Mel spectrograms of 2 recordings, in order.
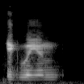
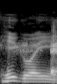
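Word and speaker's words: Higuaín: Columbus has Kai Kamara with 24 goals, Ethan Finley with 13, Federico Higuain. Yeah, I know I said that wrong. Sorry. 9. – Higuain.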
